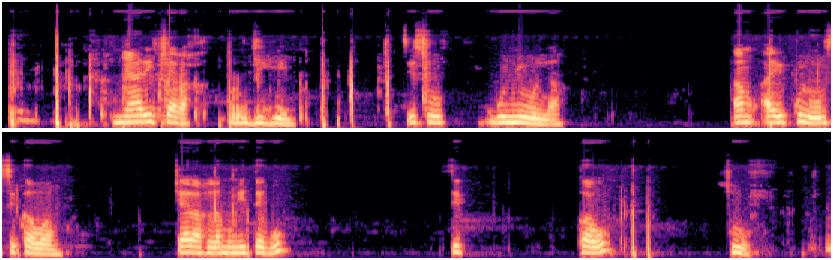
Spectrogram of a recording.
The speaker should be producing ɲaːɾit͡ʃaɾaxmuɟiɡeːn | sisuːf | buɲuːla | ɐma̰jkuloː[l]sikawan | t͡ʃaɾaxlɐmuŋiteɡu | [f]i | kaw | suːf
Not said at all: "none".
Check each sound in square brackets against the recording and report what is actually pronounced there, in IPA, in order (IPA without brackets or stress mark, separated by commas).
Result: ɾ, s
